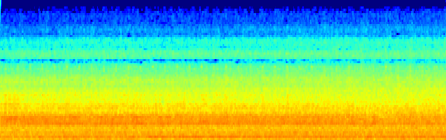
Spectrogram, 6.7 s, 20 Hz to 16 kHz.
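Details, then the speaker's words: 2006 Mercedes-Benz CLS500: steady mid-pitched power steering pump whine over an even hiss, quieting down after topping up fluid that was a couple ounces low; normal pump once level reset. "cool the pump is uh quieting down a little bit it's nice to reset that level"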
